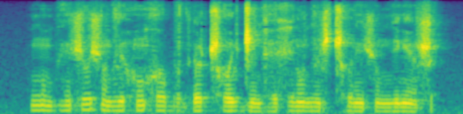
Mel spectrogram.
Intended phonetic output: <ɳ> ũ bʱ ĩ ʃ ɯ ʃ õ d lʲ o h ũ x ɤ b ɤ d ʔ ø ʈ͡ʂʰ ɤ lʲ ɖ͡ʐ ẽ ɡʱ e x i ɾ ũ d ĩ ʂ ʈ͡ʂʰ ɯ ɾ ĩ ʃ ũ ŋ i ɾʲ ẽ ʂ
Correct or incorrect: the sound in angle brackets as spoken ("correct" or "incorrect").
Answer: incorrect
